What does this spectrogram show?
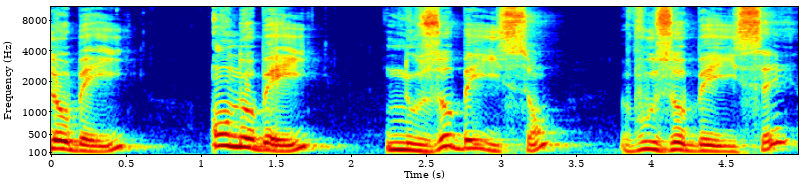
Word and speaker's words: vous obéissez: Il obéit, elle obéit, on obéit, nous obéissons, vous obéissez, so the same liaison like a Z.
